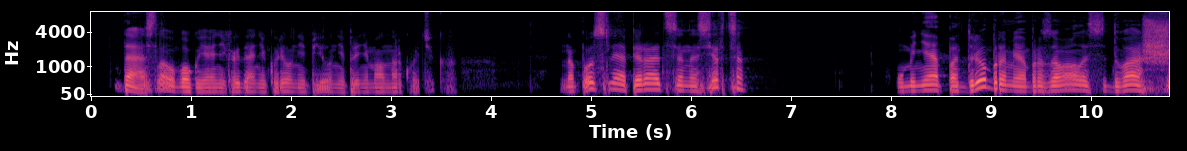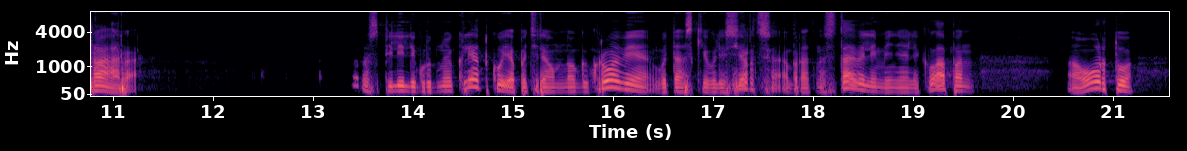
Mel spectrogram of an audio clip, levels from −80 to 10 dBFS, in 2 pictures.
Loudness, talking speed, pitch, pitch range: -26 LUFS, 105 wpm, 120 Hz, 110-145 Hz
